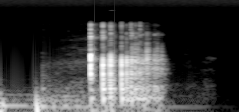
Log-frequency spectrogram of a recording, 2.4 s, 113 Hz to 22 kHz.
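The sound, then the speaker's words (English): A ten-sided die is rolled and clatters in a quick series of bouncing clicks that tumble to a stop, over a low steady hum. “Roll me a d10.”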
